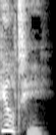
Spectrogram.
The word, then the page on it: guilty: British English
